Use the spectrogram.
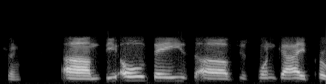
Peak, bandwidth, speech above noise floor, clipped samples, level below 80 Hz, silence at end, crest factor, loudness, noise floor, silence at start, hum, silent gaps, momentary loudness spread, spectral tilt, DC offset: -2 dBFS; 3.8 kHz; 29 dB; under 0.1%; -74 dBFS; 0 s; 18 dB; -19 LUFS; -47 dBFS; 0.1 s; none; none; 17 LU; -6 dB/octave; under 0.1%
